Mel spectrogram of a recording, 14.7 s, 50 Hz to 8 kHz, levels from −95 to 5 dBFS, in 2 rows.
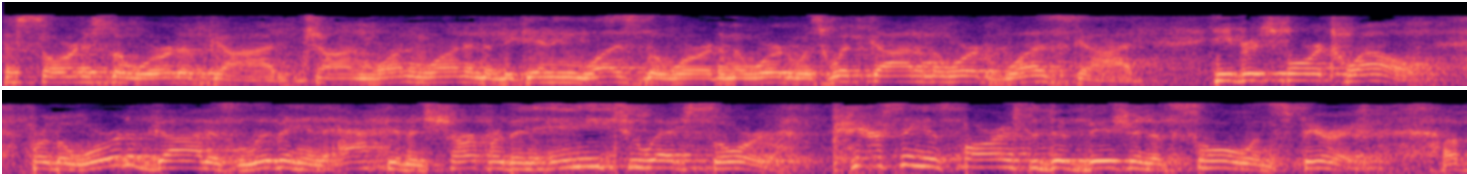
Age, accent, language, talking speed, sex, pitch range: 40-59, American, English, 220 wpm, male, 115-160 Hz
